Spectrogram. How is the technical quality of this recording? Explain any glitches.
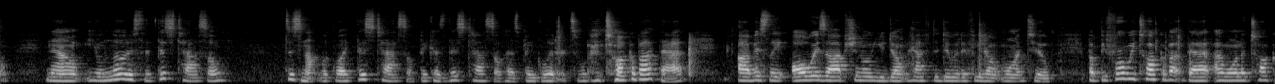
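No technical faults are audible at any point.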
